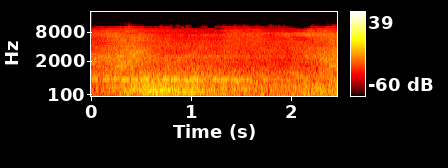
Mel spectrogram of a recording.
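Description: Engine noise: a rushing hiss with a steady high whine, swelling about halfway through and easing off near the end.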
